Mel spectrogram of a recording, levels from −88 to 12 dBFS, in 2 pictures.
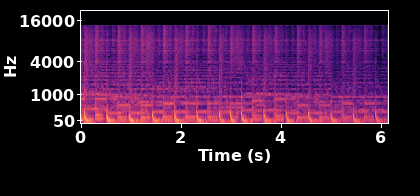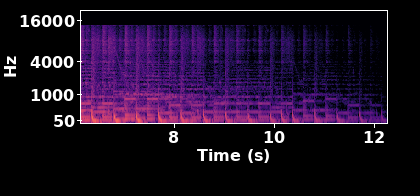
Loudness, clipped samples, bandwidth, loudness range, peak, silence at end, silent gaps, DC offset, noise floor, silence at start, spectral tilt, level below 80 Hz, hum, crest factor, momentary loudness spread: -22 LUFS; under 0.1%; 14 kHz; 21 LU; 0 dBFS; 1 s; none; under 0.1%; -57 dBFS; 0 s; -5.5 dB/octave; -26 dBFS; none; 22 dB; 22 LU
